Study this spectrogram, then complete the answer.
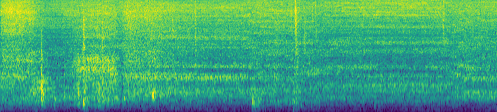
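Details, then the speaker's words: Basement ceiling water leak with no fixtures running: a constant high hiss heard up near the ceiling pipes; the exact location is still unknown. "It sounds like it's running up on top here. Right? Can you hear that? Yeah, that's why I said to you. I didn't notice it any other day till today."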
